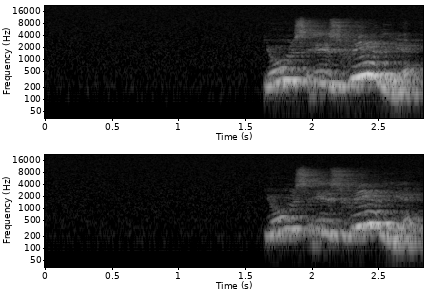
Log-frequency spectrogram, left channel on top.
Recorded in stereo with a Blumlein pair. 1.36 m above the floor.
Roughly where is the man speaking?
Ahead left.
